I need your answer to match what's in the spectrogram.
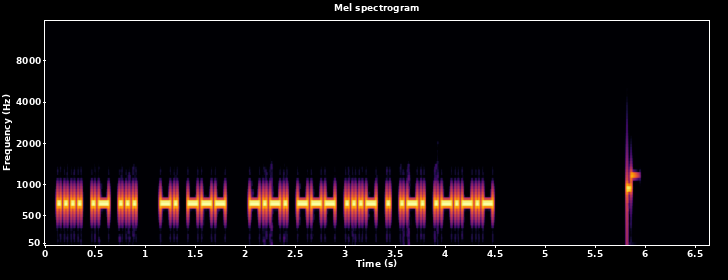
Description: Morse code, heard as a keyed tone, about 36 wpm, 700 Hz. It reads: HAS NO COVER.
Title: Sentences from Top 1000 Words - Review Part 1 - 35wpm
